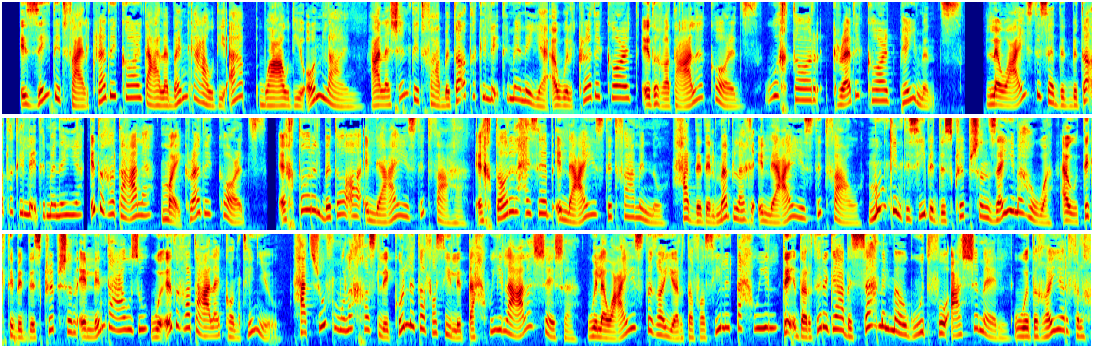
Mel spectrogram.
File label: bank vo; audi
